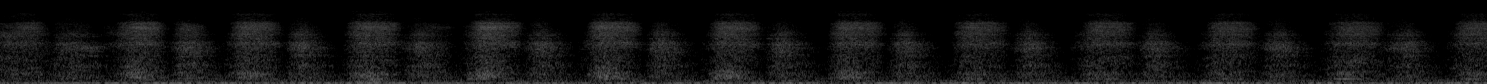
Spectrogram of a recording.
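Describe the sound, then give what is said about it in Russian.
Forceful bellows breaths of a bhastrika breathing exercise, done with hands on the ribs and the chest lifting. Many sharp, loud breathy bursts repeat in a fast, steady rhythm throughout. “Руки на ребра, дышим бахастрику с подъемом грудной клетки, руками поднимаем. Поехали.”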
